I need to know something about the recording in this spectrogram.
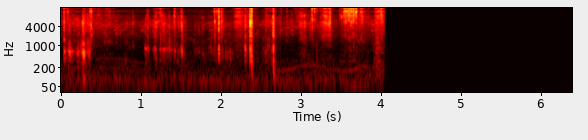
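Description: Handling noise close to the microphone: a scatter of sharp clicks and taps. The sound cuts out abruptly into complete silence about four seconds in.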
